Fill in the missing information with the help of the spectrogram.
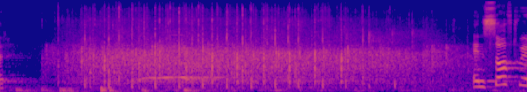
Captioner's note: applause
